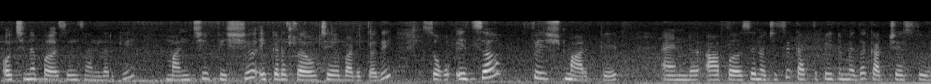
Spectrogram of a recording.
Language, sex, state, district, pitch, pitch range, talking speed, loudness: Telugu, female, Andhra Pradesh, Srikakulam, 220 Hz, 210-245 Hz, 150 wpm, -22 LUFS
